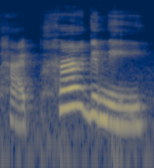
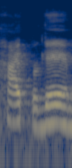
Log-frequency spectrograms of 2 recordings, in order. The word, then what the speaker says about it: hypergamy: First of all, I was pronouncing it hypergamy because I ain't never. So when I looked it up, I was like, oh, okay, hypergamy.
